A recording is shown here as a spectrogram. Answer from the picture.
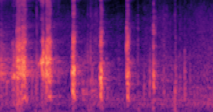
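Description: Irregular sharp clicks and taps of small hard plastic parts, a few a second and fading toward the end, as a disassembled Nokia mobile phone is handled and its parts fitted back together.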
